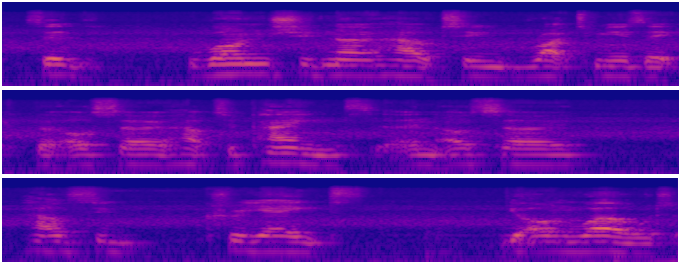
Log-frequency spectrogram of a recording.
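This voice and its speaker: Amid noticeable background noise and audible room echo, a man speaks at a very slow pace and medium pitch, monotone and flat, with long, frequent pauses. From England. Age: 20s. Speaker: singer-songwriter. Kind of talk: interview. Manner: halting.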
